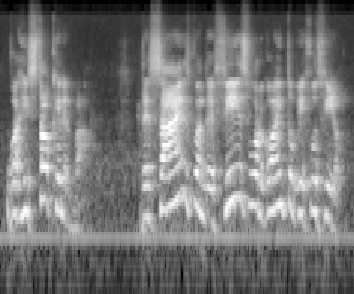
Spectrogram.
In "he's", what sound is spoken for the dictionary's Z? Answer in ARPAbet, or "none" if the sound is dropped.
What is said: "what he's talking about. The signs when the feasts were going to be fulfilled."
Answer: S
